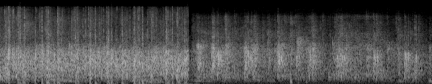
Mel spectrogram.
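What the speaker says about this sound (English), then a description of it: "Let's give her another hand of" Audience applause for keynote speaker Allie at a veterans' small business conference, dense steady clapping from a crowd, swelling slightly after a brief dip partway through and continuing throughout.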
